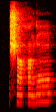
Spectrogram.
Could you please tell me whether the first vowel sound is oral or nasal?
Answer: nasal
